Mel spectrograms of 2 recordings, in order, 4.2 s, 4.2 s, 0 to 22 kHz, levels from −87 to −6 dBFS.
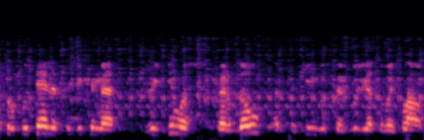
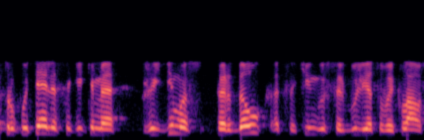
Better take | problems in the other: second | noise reduction (classical method WPE with log-MMSE)

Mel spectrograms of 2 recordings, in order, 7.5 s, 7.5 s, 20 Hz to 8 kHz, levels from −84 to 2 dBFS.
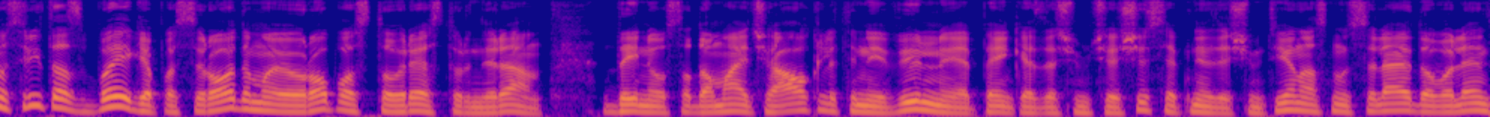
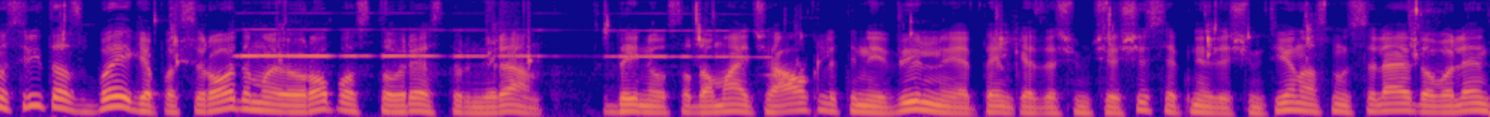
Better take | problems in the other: first | noise reduction (neural mask model RNNoise)

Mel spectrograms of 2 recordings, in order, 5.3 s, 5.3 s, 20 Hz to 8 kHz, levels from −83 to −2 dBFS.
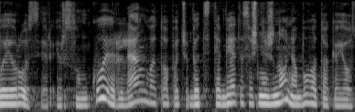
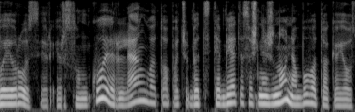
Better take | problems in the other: second | room echo; dies away in 2 s

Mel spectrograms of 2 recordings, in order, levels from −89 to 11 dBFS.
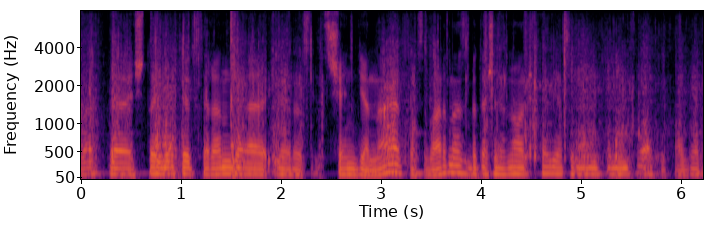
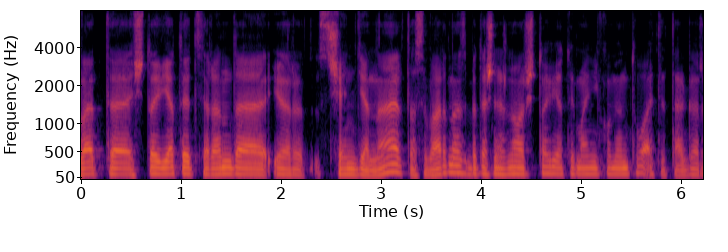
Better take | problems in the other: second | noise reduction (neural mask model RNNoise)

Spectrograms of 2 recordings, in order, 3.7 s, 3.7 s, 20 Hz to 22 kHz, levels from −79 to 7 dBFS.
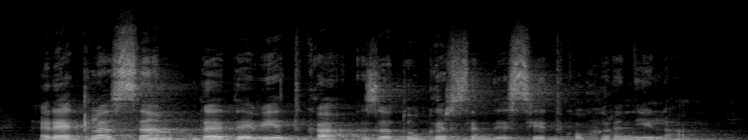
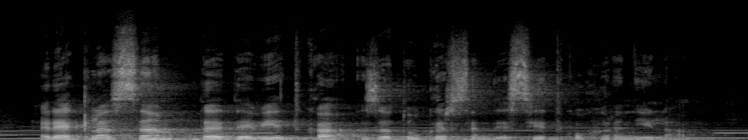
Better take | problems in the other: first | background sound (Wind instrument, woodwind instrument); 18 dB below the speech

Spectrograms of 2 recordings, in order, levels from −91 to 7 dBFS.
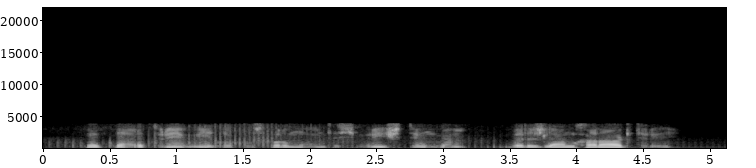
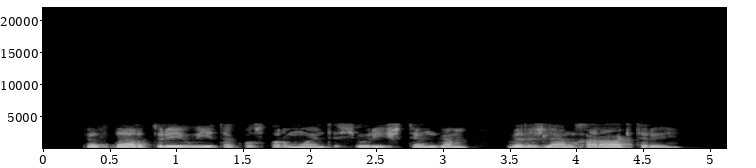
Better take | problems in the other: second | noise reduction (neural separator model SepFormer WHAM!)

